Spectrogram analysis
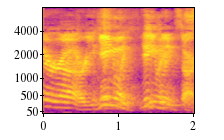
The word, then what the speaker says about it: Yuengling: Youngling or Yuengling.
